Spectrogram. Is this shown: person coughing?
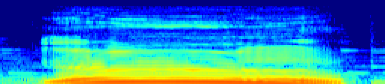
no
